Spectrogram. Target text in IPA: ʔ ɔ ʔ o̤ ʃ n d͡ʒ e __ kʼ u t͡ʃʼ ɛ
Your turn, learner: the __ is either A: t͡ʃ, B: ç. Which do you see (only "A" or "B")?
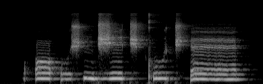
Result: A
